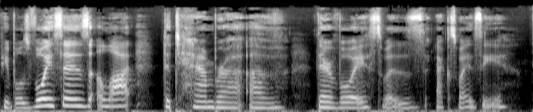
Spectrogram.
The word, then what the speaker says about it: timbre: I just want to make a quick call that not everyone may know Timbre is also a call to the music theory. – Absolutely. Timber. Uh, you- it's actually pronounced like timbre or something.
